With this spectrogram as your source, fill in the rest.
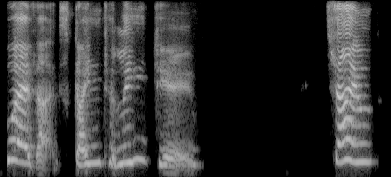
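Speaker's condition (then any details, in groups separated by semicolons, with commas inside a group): Cerebral palsy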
